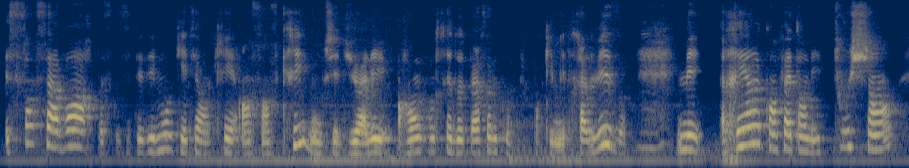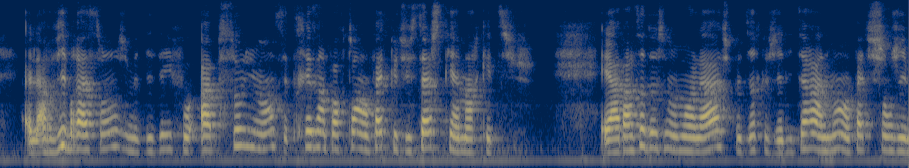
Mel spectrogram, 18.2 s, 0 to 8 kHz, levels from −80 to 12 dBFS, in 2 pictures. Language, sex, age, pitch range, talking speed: French, female, 30-49, 175-225 Hz, 220 wpm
